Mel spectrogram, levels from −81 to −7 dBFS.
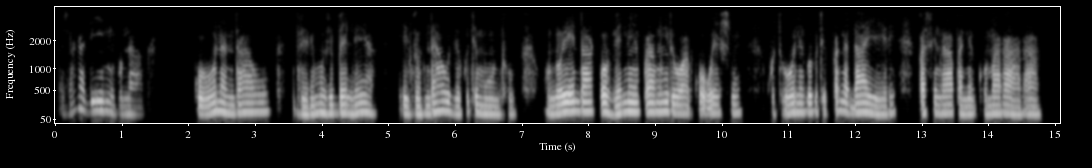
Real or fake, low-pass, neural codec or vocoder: real; 3.6 kHz; none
